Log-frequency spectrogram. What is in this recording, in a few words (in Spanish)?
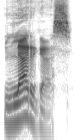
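"LARGAS", male; mekanta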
